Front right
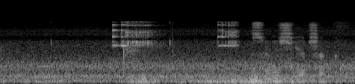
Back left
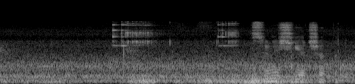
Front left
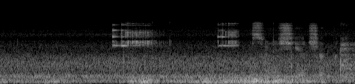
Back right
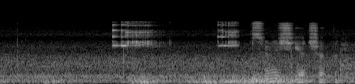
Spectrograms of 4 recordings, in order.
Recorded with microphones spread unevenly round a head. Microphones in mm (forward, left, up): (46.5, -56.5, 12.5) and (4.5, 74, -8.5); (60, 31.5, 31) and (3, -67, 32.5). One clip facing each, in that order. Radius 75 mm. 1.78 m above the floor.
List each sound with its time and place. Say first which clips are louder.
1.1 s a dropped coin: front right 1 dB, even; 115° right
2.5 s a man speaking: back left 1 dB, back right 4 dB; 175° right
